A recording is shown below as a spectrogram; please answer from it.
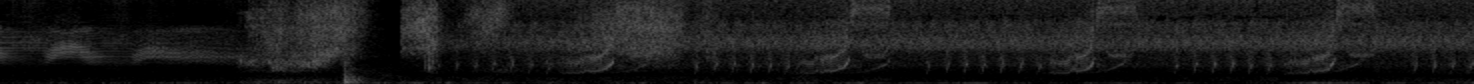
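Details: Real cicadas recorded in Japan during summer: a shrill high-pitched buzzing chorus with sweeping, rising-falling phrases repeating roughly every second, broken by a loud rustling burst near the start.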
